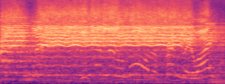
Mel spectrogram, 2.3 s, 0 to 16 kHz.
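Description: The final held chord of a 1970s advertising jingle: a group of voices with a band sustaining one long note with vibrato, which cuts off at the close.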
